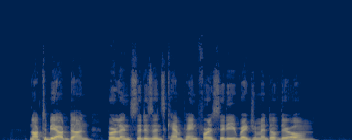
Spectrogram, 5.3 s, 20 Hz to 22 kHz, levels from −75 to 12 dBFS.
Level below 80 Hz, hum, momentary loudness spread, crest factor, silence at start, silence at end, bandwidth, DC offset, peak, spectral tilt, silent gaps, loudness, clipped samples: -60 dBFS; none; 7 LU; 18 dB; 0.45 s; 0.55 s; 13.5 kHz; under 0.1%; 0 dBFS; -6.5 dB/octave; none; -18 LUFS; under 0.1%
